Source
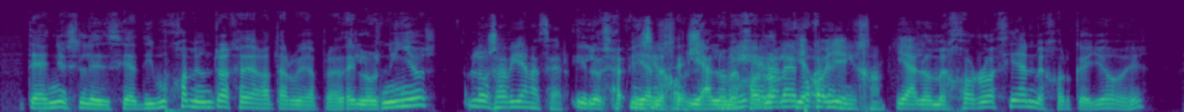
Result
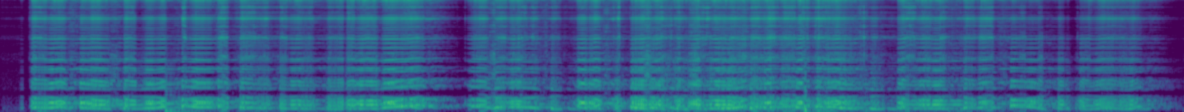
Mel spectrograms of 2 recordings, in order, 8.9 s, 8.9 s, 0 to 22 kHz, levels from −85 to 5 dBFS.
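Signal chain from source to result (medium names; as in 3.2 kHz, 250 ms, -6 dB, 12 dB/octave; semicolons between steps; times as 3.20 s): bit-reversed sample order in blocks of 64 samples; 7.55–8.16 s: treble shelf 5.8 kHz -11 dB; plate-style reverb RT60 0.62 s, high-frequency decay 0.75×, pre-delay 115 ms, DRR 9.5 dB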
